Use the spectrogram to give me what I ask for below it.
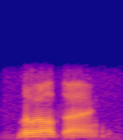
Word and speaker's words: Luol Deng: Luol Deng.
